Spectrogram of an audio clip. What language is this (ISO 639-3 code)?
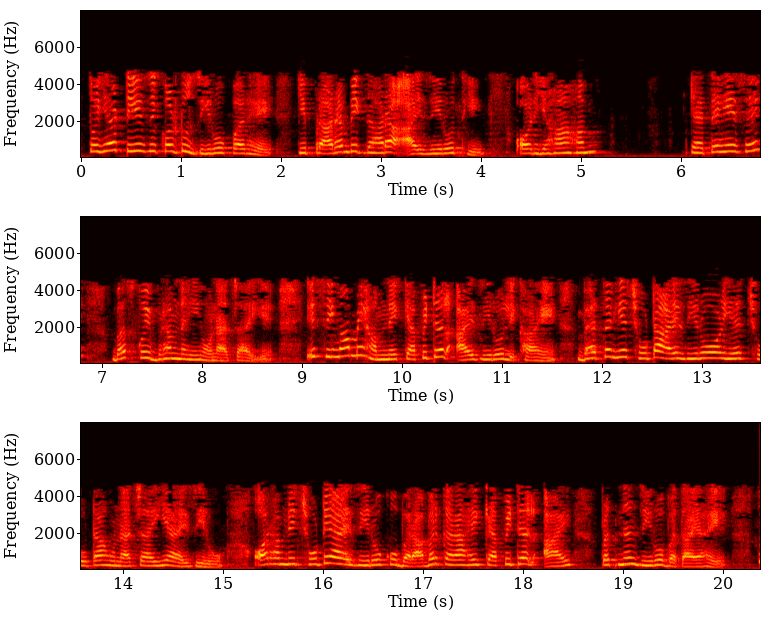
hin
